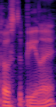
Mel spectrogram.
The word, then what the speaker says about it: Costabile: It almost sounds Italian. At least the way that I pronounce it. I don't actually know what it means. I think it's Costabile.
